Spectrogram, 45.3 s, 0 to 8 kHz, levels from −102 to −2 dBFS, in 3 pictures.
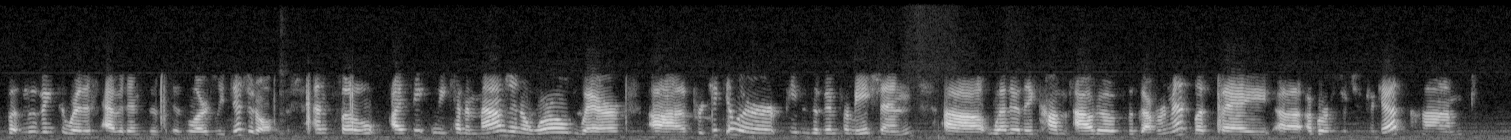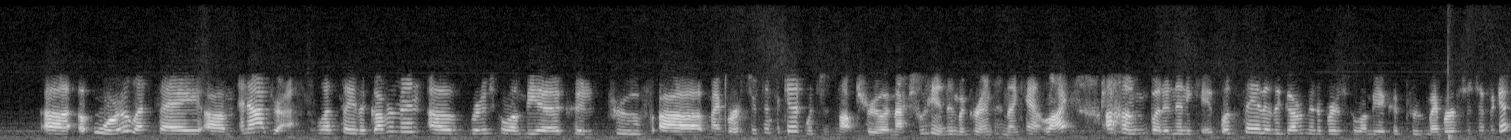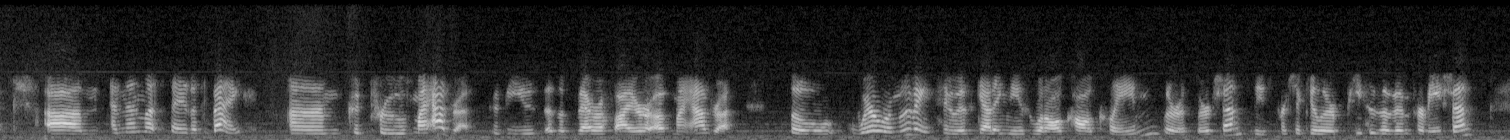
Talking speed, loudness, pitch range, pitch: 175 wpm, -28 LUFS, 180-215 Hz, 195 Hz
